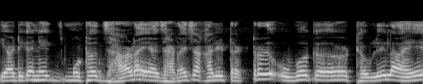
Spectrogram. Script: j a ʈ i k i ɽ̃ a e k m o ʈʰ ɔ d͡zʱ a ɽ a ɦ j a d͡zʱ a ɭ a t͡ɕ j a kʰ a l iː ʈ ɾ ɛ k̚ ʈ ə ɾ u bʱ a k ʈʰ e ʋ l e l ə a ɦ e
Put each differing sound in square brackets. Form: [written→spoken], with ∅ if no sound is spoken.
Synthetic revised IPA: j a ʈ i k [i→a] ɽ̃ [a→i] e k m o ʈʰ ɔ d͡zʱ a ɽ a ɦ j a d͡zʱ a [ɭ→ɽ] a t͡ɕ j a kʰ a l iː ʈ ɾ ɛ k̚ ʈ ə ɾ u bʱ [a→ə] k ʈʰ e ʋ l e l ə a ɦ e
